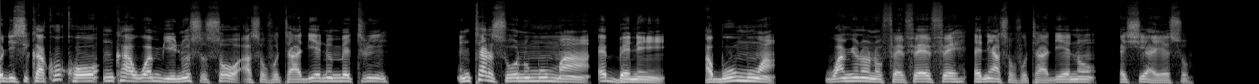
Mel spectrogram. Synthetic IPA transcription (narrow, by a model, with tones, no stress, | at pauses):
ɔ˨di˨si˨kʰa˨kʰɔ˦kʰɔː˨˦ŋ̩˦kʰa˦˨wã˦m̩˦bi˨e˨nʊ̃˦sʊ˨sɔ˦˨ʔa̰˨sɔ˨fʊ˨tʰaː˨dɪ˦ɛ˦nʊ̃˦m̩˦mæ˦tʰi˦ɾi˦ | n̩˦tʰa˦ɾɪ˨sʊ˨˦ɔ˦nʊ̃˦mũ˦mãː˨ɛ˦bɛ˨nɪ̃˨ | a˨bo˨˦mũ˦a̰˨ | wã˦ɲᶣʊ̃˦nʊ̃˦nʊ̃˨fɛ˨fɛː˦fɛ˦nɪ̃˦a˨sɔ˨fʊ˨tʰaː˨dɪ˦ɛ˦nʊ̃˦ | ɛ˦ɕi˦a˨jɛ˨sʊ̰˨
